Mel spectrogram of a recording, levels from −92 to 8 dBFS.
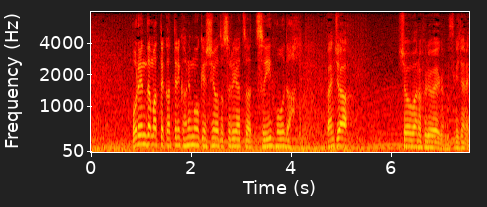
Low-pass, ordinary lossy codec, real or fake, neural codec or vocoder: none; none; real; none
